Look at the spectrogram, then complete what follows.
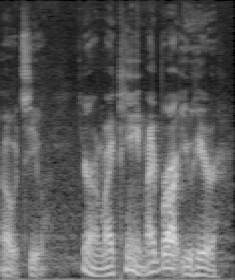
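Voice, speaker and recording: Very deep, gravelly man, offhand. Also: sing-song, brisk. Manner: terse, offhand quips. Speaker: game streamer. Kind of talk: casual gameplay commentary. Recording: game music behind the voice. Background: game music and dialogue.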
